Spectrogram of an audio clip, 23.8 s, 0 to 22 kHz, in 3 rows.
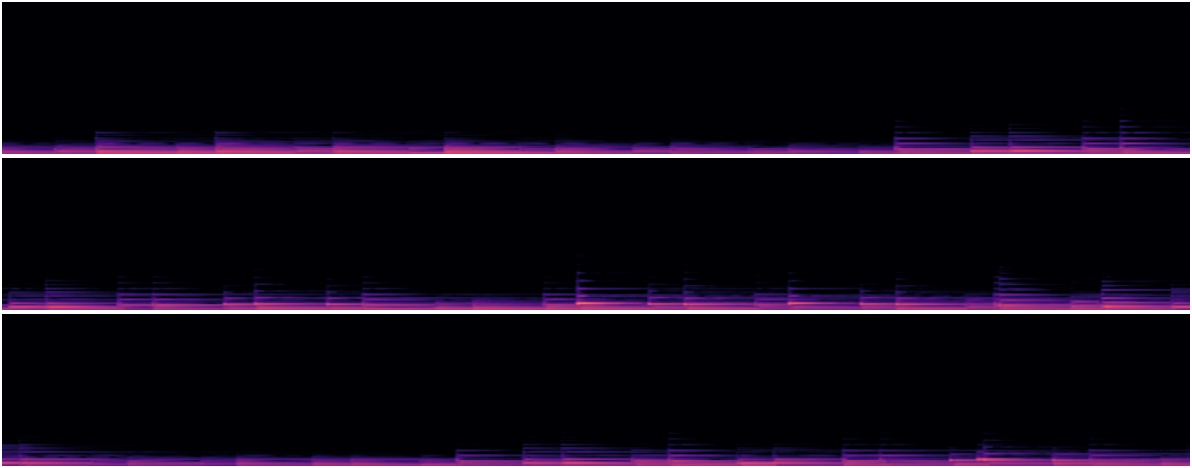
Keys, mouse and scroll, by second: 1.0 typing, 7.6 shift+click, 13.1 click, 18.3 ctrl+space, 19.0 ctrl+space, 20.0 click, 22.1-23.7 alt+drag.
